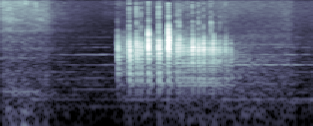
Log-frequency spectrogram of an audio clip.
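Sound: dice being rolled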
